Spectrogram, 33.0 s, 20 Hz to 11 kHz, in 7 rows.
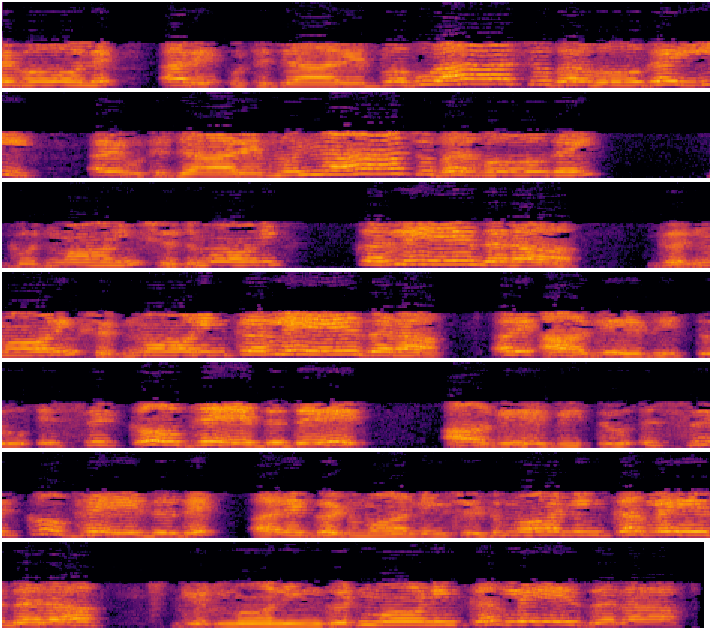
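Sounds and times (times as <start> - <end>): child-like voice singing: 0.0 - 8.7, 9.4 - 32.9.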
